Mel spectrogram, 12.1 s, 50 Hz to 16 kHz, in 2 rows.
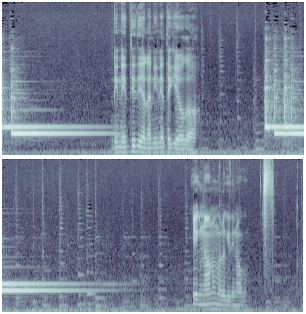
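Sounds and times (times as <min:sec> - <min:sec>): two-tone doorbell chime: 0:00.0 - 0:02.4, 0:05.3 - 0:08.5.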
